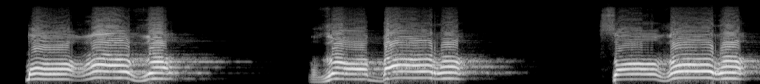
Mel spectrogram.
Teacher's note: jangan sampai mengucapkan dengan diseret atau rasanya masih ada panjangnya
